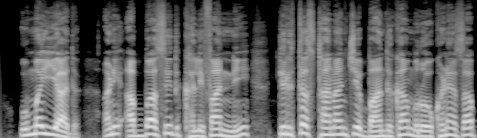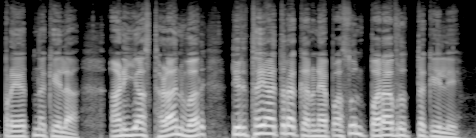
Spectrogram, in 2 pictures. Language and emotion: Marathi, neutral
